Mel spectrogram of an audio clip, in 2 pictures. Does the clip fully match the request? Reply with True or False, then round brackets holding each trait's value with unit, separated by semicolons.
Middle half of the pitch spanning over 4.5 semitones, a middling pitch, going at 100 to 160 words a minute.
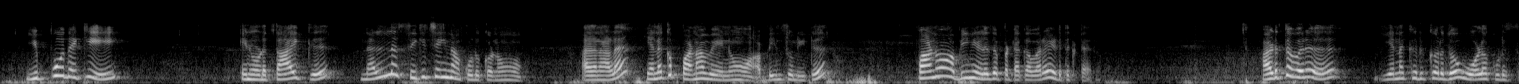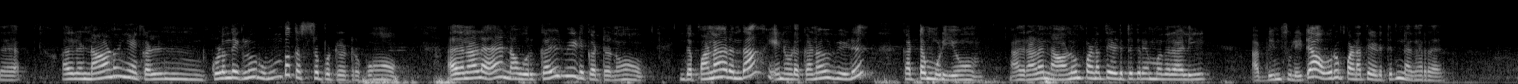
False (5.4 semitones; 245 Hz; 105 wpm)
